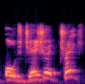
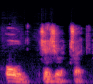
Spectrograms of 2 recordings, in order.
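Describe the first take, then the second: First: It rises at the end like a question. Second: It falls at the end like a statement.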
